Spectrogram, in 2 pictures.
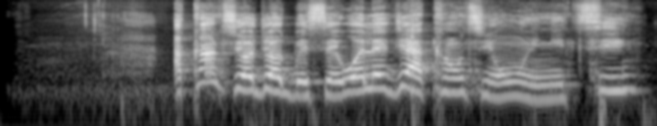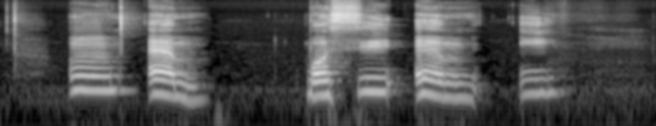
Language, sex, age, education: Yoruba, female, 15-29, tertiary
